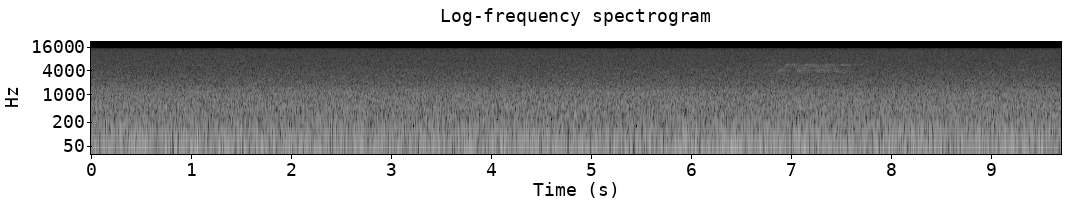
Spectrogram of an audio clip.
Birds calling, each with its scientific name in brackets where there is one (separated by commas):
MacGillivray's Warbler (Geothlypis tolmiei)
